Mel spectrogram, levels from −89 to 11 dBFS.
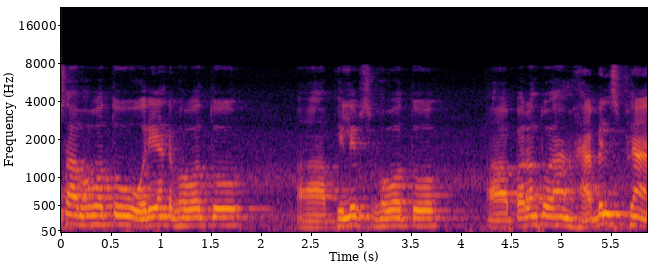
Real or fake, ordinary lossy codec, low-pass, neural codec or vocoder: real; none; none; none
